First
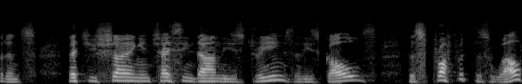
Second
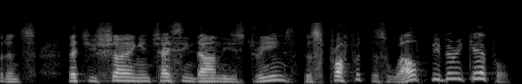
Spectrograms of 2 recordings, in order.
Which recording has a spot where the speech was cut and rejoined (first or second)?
second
